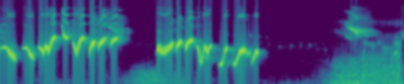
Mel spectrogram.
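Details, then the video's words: White-rumped shama (murai batu) masteran song: rapid series of slurred, swooping whistled notes in two fast runs, followed by a quiet hissing background and one brief high note. "Jangan Kaget jika Murai Batu anda langsung NGAMUK - NGAMUK & MUNTAHIN ISIAN dengar MASTERAN ini"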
